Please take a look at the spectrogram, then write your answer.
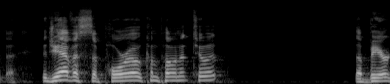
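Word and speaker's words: Sapporo: For this one, they were like, do not mispronounce yote. Oh, it's saporro, not sappero or like they were like you have to pronounce this correctly.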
